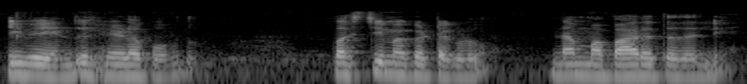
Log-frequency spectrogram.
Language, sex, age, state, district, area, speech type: Kannada, male, 18-30, Karnataka, Tumkur, rural, spontaneous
